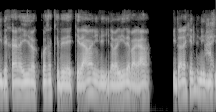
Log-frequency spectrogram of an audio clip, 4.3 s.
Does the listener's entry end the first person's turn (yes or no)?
no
